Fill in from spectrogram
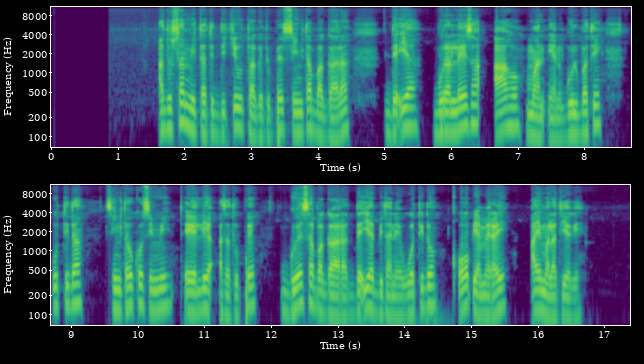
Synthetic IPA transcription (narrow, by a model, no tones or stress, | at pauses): ʔɐd̪ʊsːɐmɪt̪ːɐt̪ɪd̪ɪt͡ʃʼːɪʊt̪ːaːɡɛt̪ʊpːɛsɪnt̪ːɐbɐɡːaːɾɐ | d̪ɛʔɪjɐ | bʊɾɐlːe̞ːs̬ɐ | aːɦɔmɐnʔɪ̰jɐnɡʊlbɐt̪ɪ | ʊt̪ːɪd̪ɐ | sɪnt̪ːɐwkːɔsɪmːɪt̪ʼe̞ːlːɪjɐɐsɐt̪ʊpːɛ | ɡʊjɛsɐbɐɡːaːɾʔɐd̪ɛʔɪjɐbɪt̪ɐneːwɔt̪ːɪd̪ɔkʼo̞ːpʼɪjɐmɛɾɐj | ɐjmɐlɐt̪ɪjɐɡe̞ː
